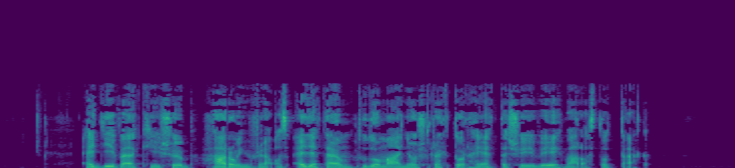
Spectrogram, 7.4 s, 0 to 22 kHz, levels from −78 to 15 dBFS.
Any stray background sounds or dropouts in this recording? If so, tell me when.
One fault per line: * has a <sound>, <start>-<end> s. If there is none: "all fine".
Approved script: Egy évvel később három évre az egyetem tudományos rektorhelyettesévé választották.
all fine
